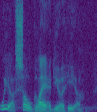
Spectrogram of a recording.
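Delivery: loud, best-effort put-on American Southern accent. Acting out what people said, in a put-on Southern accent. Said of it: "let me do this in my best Southern accent".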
